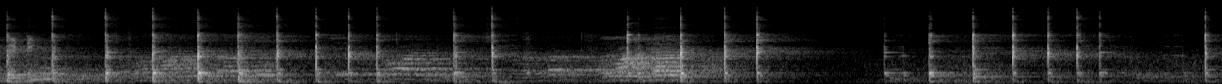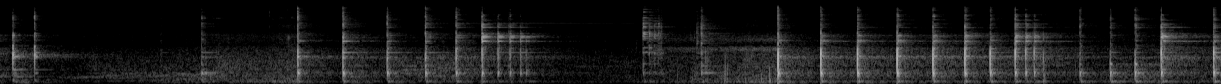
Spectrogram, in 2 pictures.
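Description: Hand hammer striking a red-hot mild steel rod, bending it over a bar and on an anvil into a pipe hook. Sharp metallic blows come about three a second in runs, broken by two short pauses.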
